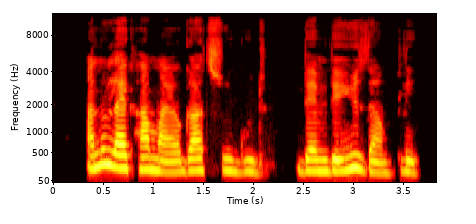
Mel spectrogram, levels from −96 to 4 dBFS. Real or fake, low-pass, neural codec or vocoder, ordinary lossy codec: real; 10.8 kHz; none; none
